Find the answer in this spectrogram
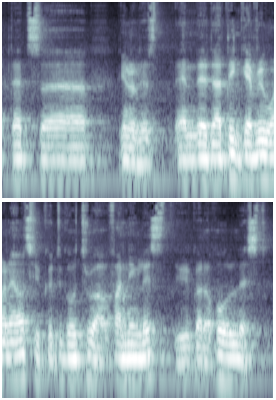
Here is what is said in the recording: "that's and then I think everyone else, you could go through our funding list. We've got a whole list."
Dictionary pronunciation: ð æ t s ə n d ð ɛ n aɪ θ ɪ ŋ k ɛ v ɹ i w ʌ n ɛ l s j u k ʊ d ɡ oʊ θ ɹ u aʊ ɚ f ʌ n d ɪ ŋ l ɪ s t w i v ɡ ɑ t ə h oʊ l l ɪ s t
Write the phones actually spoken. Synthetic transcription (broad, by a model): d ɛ t s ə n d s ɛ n aɪ t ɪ ŋ k ɛ v ɹ i w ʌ n ɛ l s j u k ʊ d ɡ oʊ t ɹ u aʊ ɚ f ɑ n d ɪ ŋ l ɪ s t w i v ɡ ɑ t ə h oʊ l l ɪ s t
